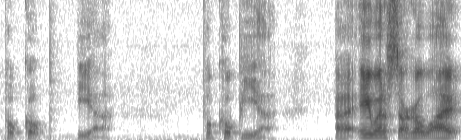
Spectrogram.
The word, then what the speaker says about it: Pokopia: Apparently, the proper way to pronounce Pokopia is Pokopia, like cope, like Pokopia.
